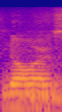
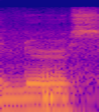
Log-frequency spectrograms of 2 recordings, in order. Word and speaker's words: Norse: It's Norse, some people say nurse, but just remove the U, and that's how you say it.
